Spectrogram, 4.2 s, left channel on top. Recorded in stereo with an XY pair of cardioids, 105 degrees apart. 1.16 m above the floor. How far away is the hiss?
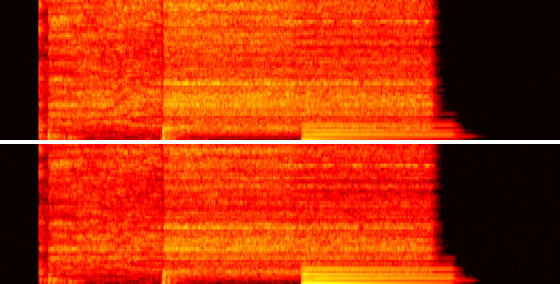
About 1.0 m.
